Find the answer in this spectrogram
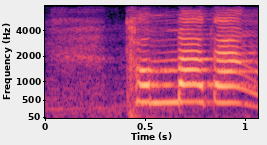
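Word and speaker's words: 툇마당: 뒷말의 첫 소리 니은 미음 앞에서 니은 소리가 덧날 때 사이시옷을 적어주는데 턴마당 같은 경우에 우리 어떻게 소리나 얘들아? 원래 터랑 마당이랑 합쳐진 거지? 발음할 때 턴 마당으로 소리가 나죠.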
